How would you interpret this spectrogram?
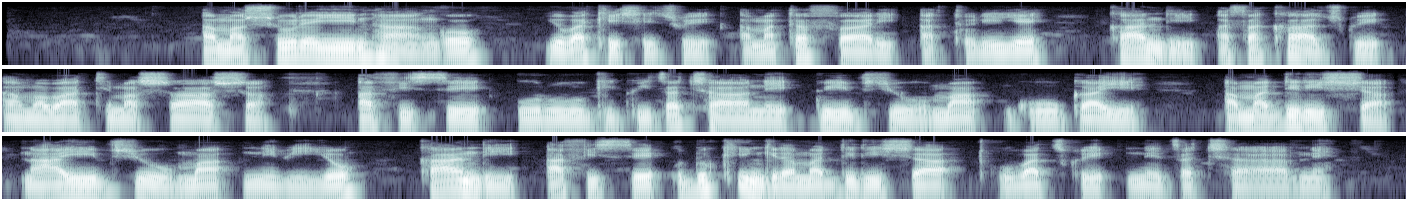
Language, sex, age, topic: Rundi, male, 25-35, education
